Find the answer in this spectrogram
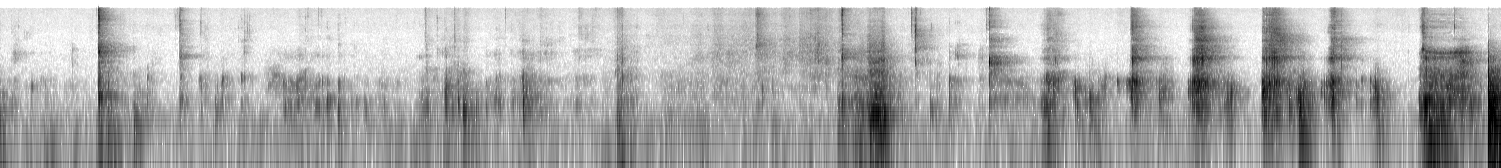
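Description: A person chewing a mouthful of amala and fish: scattered soft mouth clicks at first, then from about eight seconds in a steady run of wet chews, two or three a second, getting louder toward the end.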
